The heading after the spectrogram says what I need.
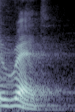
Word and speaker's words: read: read you see this the same spelling are e ad are e ad but the pronunciation is different this is read I read but in the past I read but it's written in the same way okay so yesterday I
